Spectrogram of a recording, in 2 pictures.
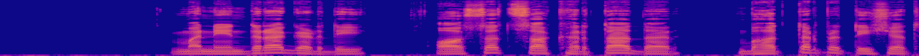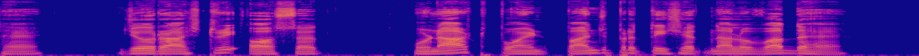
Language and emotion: Punjabi, neutral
